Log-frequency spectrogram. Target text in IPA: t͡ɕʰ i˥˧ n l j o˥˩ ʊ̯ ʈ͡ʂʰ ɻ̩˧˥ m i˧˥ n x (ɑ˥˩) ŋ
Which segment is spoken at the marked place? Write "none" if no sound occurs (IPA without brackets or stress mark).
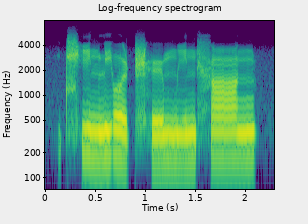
ɑ˥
